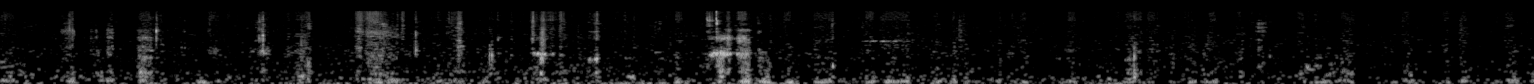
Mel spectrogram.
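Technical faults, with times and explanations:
Throughout, overdone noise removal: background drops and breaks up into twinkling specks, because overly strong noise reduction shut down bands near its noise estimate, quiet speech included.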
